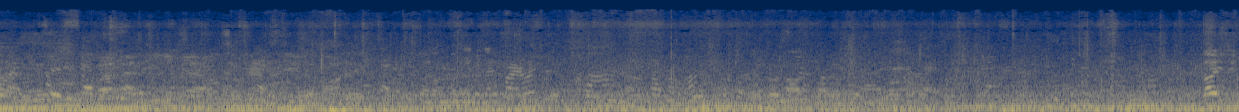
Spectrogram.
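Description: A crowd of men and women chatter nearby, outdoors.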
